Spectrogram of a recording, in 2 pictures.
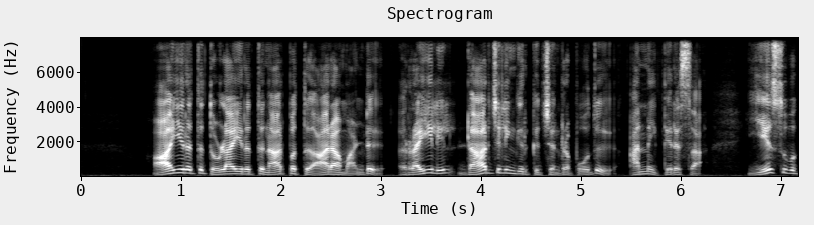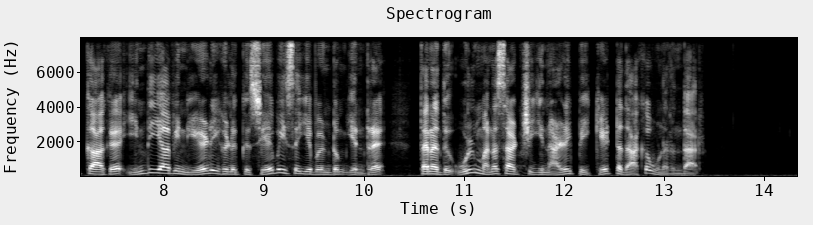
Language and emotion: Tamil, neutral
